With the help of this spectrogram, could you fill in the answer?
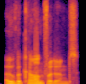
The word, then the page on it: overconfident: British English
